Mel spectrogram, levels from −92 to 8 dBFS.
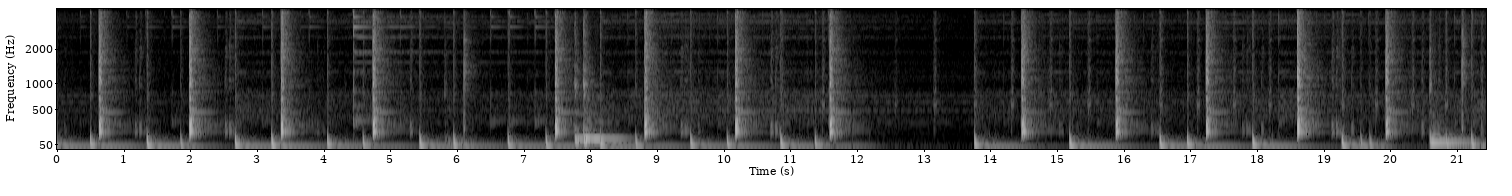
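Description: Between 11.14 and 13.10 s, packets went missing or arrived too late at scattered points, about ten in all. The receiver covered each hole by extending the sound it had just played. These scattered short gaps are small, the longest around 20 ms and roughly a tenth of a second concealed in total, so the music stays clear but picks up brief ticks and little smeared hiccups.

From 13.21 to 14.42 s the jitter buffer was running short, so the receiver stretched the audio to rebuild its reserve, repeating tiny cycles of the waveform again and again. This jitter buffer slow-down adds 50 ms and plays the passage at 96% speed with the pitch unchanged, so the music drags slightly and sustained sounds draw out.

Overlapping that, from 13.98 to 14.86 s, a second cluster of scattered short gaps appears, about seven losses, the longest around 10 ms and about 50 ms concealed in total, covered the same way. 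They add quick ticks and blurs on top of the stretched section.

From 20.62 to 21.39 s the buffer had collected more audio than it needed, so the receiver cut out short slivers of the waveform, removing about 70 ms. This jitter buffer speed-up plays the passage at 107% speed at the same pitch, so the music sounds hurried and loses its steady tempo. Throughout, the call path leaves nothing above 4 kHz, which fits G.711 mu-law at 64 kbps, and that gives the music a narrow, telephone-like tone.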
